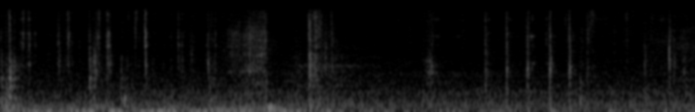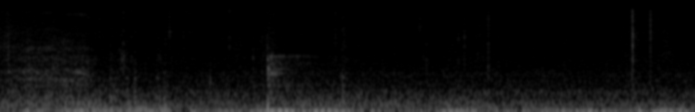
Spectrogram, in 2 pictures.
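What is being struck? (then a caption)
Bar of soap scraped with a metal blade. A metal craft knife scrapes around the edges and inside the recess of a partly hollowed cream bar of soap held in hand, with shavings on the table. Quiet, dry scratches and crisp, bright ticks come in uneven bursts over a steady low hum.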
